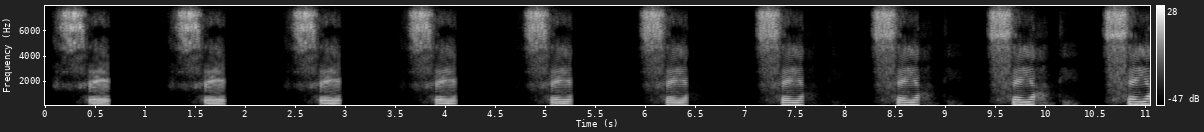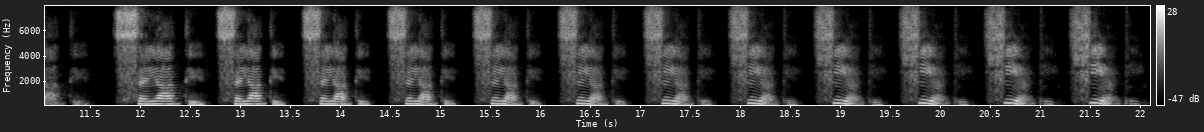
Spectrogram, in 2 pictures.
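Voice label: Proto-Indo-European "seh1" to Bosnian-Croatian-Serbian "sijati"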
